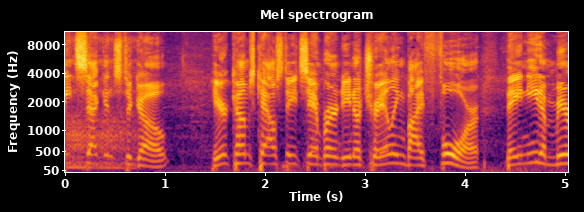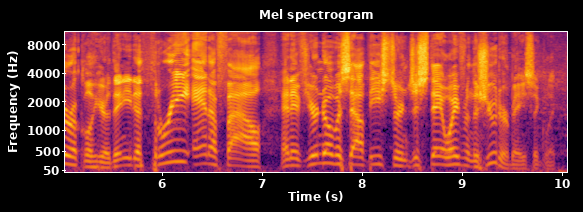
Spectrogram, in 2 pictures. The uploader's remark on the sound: We are LIVE from Yaamava Resort & Casino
